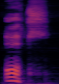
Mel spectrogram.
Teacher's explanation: When TL is present at the end of the word, it is unvoiced. The word ends with only the light sound of escaping air.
